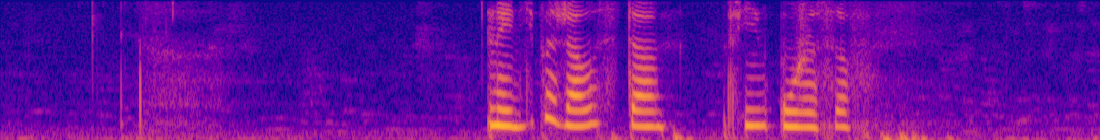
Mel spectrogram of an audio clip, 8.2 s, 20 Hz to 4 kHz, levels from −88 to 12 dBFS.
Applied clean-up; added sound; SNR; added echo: none; none; none; none.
